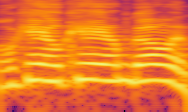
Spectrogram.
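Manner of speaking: shrill, very high, loud, upset voice. Retelling a helper's reply after being yelled at: imitating an upset helper. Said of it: "she was so upset".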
